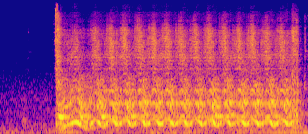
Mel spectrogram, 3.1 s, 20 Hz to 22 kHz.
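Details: Roughly 40-year-old Ford: even starter cranking at about six beats a second for two and a half seconds, never catches; crank no start, cause suspected but not confirmed.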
